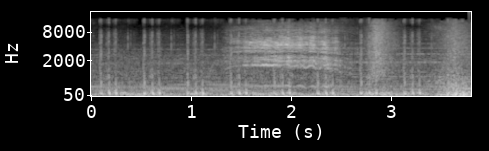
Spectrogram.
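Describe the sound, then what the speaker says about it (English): A horse gallops with steady, rhythmic clip-clop hoofbeats, and a loud whinny breaks out midway, all close and clear. "Wow, horse is here."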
